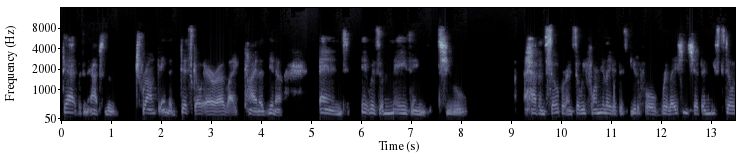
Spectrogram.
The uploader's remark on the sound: This is a meeting of the North Oakland AA Open speaker meeting held in Oakland California and its one from 2021, during the pandemic so its a zoom this time.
